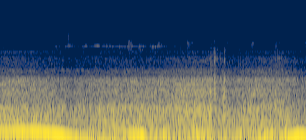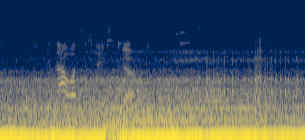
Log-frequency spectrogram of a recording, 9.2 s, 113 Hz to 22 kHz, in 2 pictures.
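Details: Toyota JZX100 with 1JZ engine, driving laps on the C1 after misfires that stop after about 3 minutes: deep, even hum climbing smoothly with speed under acceleration, no stumbles or bucking; running normally again.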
